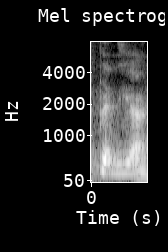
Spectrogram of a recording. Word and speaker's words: Peninnah: And the name of the other was Peninnah. Peninnah. No, Peninnah. And Peninnah. Listen, Peninnah. Peninnah. It's Peninnah. That's how we pronounce Peninnah.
